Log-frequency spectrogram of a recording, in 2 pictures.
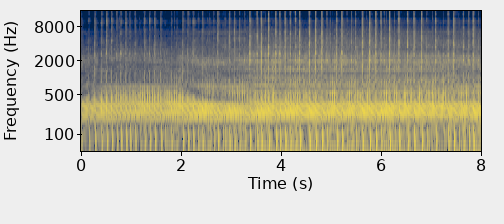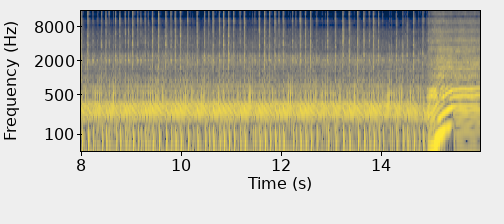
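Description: A Dolmar 152 chainsaw, fresh from an ignition repair, idles and runs rich with a loud, steady, burbling two-stroke drone close by, then revs up sharply at the very end.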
